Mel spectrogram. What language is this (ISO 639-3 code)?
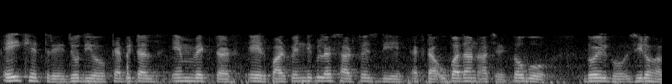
ben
